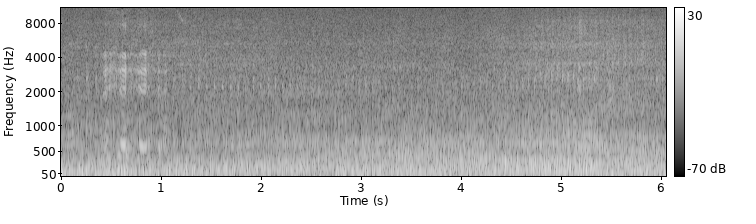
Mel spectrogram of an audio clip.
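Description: Outdoor background sound: a low steady rumble with faint, indistinct voices, clearest about a second in.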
